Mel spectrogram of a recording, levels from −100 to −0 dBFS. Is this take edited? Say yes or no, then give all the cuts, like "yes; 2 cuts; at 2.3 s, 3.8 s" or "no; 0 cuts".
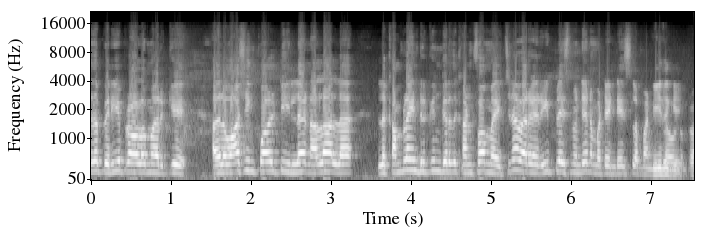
no; 0 cuts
